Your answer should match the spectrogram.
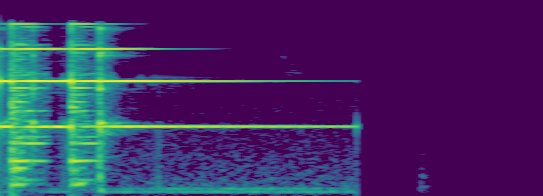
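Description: A bicycle bell rung in quick strokes, its tone ringing on and fading, then cut off suddenly under three seconds in.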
